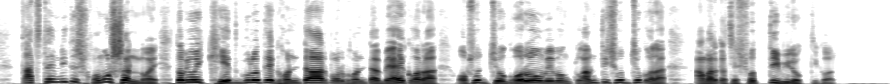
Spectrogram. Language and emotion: Bengali, disgusted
